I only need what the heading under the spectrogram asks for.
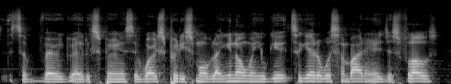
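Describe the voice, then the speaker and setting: A man's voice: mid-range voice, gravelly. A young man from Romania, a guest musician, talking casually in an interview with many fillers and restarts. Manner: relaxed, halting, many fillers.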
